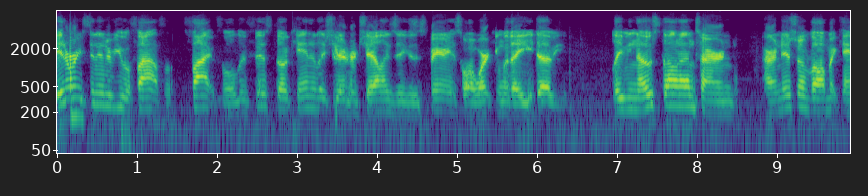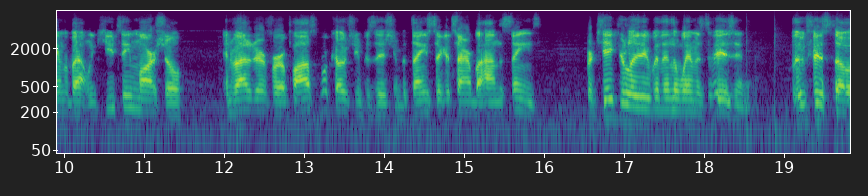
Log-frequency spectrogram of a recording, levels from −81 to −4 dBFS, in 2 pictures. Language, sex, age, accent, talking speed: English, male, 40-59, American, 155 wpm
